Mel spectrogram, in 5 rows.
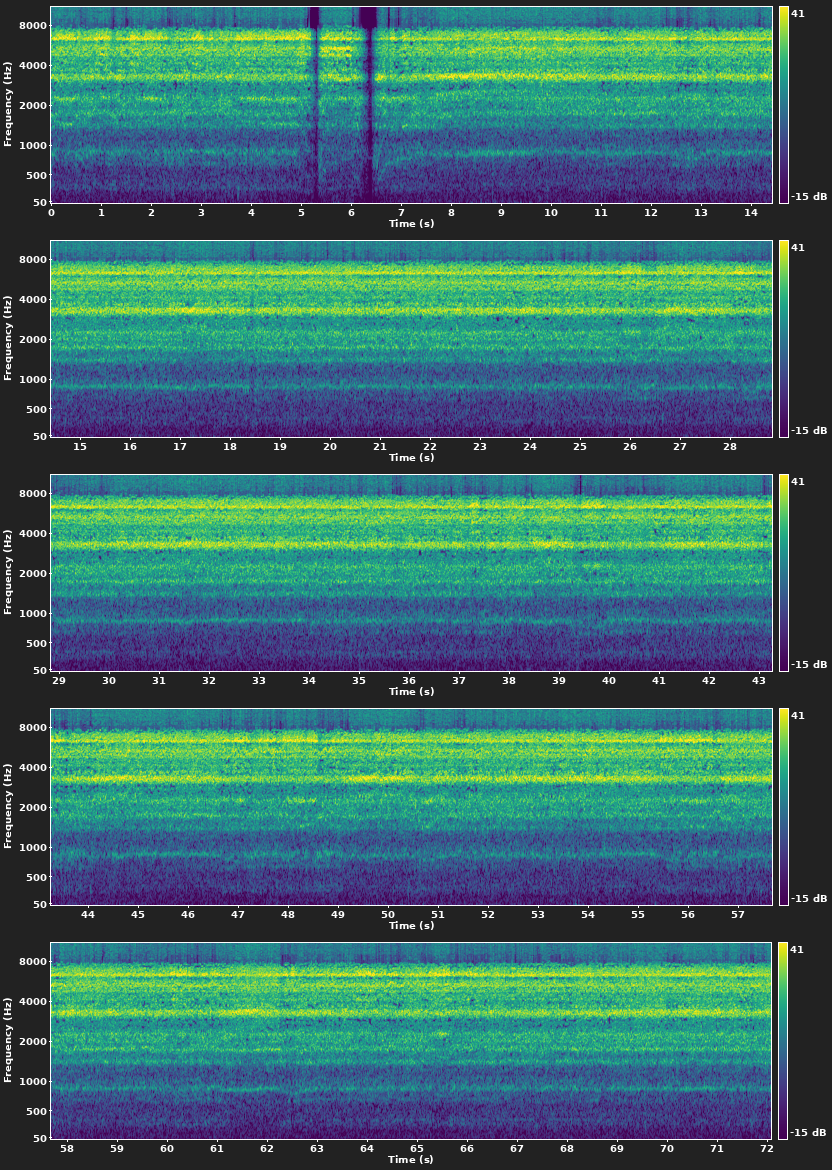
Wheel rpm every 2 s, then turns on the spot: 220, 220, 140, 150, 220, 230, 230, 230, 230, 230, 230, 230, 230, 220, 230, 230, 230, 230, 230, 220, 230, 230, 220, 220, 220, 220, 230, 220, 220, 230, 230, 230, 230, 230, 230, 230.
none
